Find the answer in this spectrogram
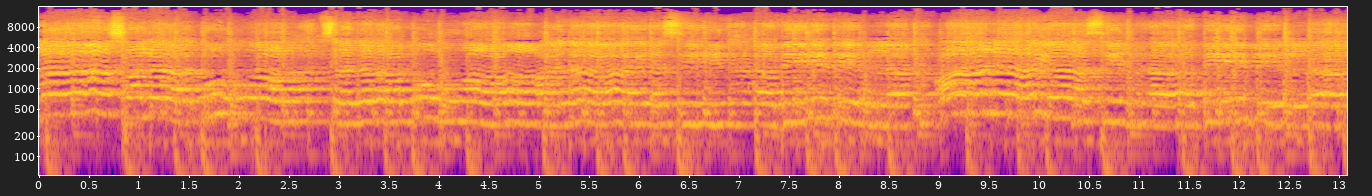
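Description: A group of girls singing sholawat (Islamic devotional songs) together into microphones, amplified, over a steady beat.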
